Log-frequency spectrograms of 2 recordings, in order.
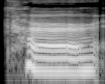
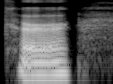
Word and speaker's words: Kerr: E R pronounced car, but I think everywhere else in the world it's pronounced Kerr. And I think in Texas, it's pronounced Kerr.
